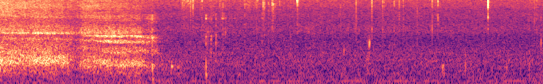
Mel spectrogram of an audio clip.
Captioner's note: exhales softly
